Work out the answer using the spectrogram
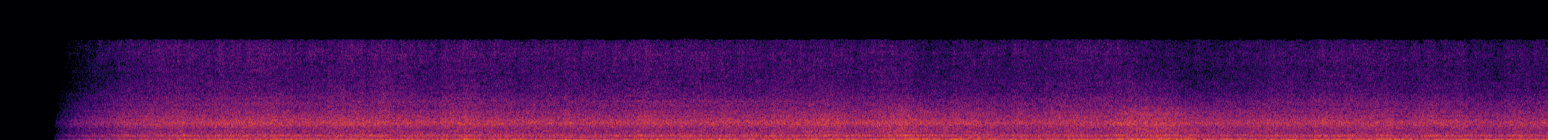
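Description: A supercar engine idling steadily, a low hum that wavers slightly in pitch, echoing in an underground parking garage. It cuts in just after a brief gap at the start.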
